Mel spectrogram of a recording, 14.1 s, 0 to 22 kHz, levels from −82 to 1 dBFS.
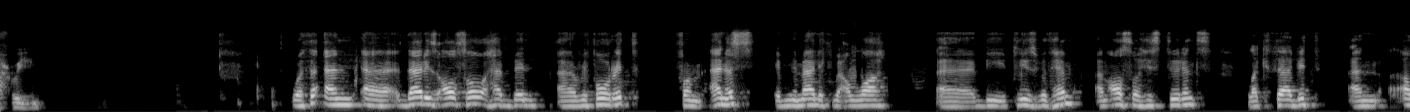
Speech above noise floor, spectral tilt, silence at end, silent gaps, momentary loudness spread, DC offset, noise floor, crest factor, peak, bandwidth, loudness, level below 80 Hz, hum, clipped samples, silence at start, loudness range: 66 dB; -6 dB/octave; 0 s; none; 11 LU; under 0.1%; -89 dBFS; 18 dB; -6 dBFS; 8.2 kHz; -24 LUFS; -74 dBFS; none; under 0.1%; 0 s; 4 LU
